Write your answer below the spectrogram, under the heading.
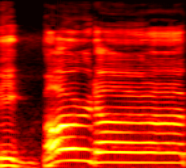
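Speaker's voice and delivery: heavy emphasis on both words Big Barda. Showing how they always say the character's name: heavy emphasis on Big Barda. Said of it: "It's always emphasized as Big Barda".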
